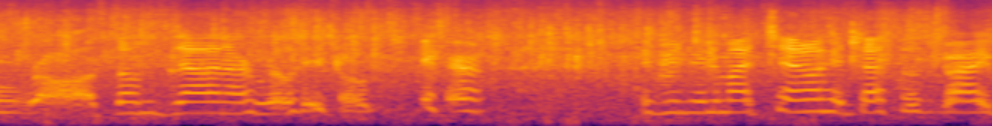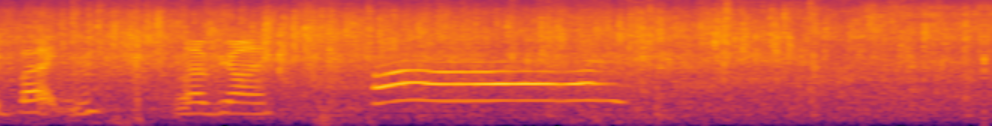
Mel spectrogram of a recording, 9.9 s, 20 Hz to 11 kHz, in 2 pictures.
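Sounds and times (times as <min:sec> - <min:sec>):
heavy rain falling: 0:00.0 - 0:09.9
woman calling out: 0:06.8 - 0:08.2.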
